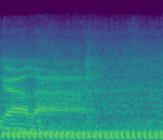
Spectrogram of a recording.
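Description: Motor scooter engine running close by as it rides past, a rapid, even low pulsing.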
